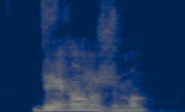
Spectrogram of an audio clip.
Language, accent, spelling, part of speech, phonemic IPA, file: French, Canada, dérangements, noun, /de.ʁɑ̃ʒ.mɑ̃/, LL-Q150 (fra)-dérangements.wav
- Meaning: plural of dérangement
